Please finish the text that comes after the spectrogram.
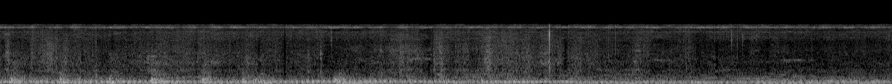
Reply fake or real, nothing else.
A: fake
